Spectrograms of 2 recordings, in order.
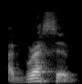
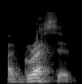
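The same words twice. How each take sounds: First: The stress is on the second syllable. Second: The same.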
